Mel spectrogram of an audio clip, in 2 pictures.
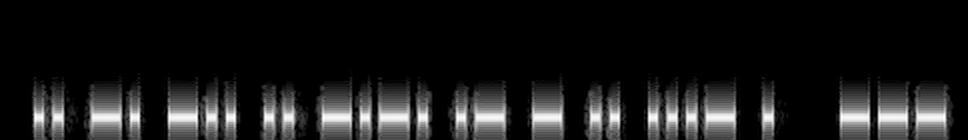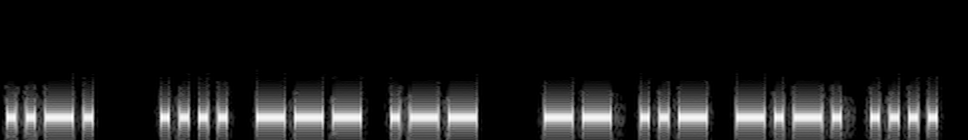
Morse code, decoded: INDICATIVE OF HOW MUCH

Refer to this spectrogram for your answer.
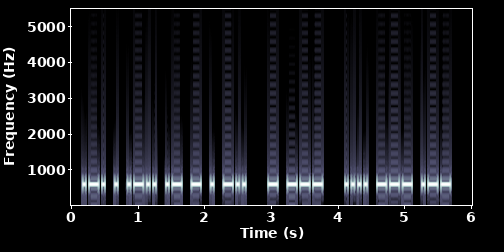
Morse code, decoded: RELATED TO HOW

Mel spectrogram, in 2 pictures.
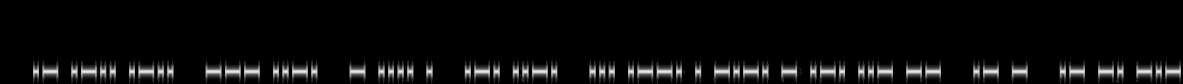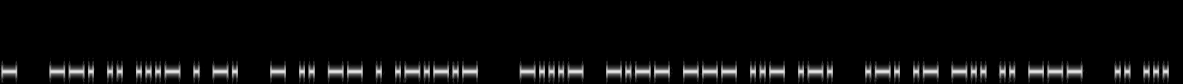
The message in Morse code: ALL OF THE RF SPECTRUM AT ANY GIVEN TIME. <BT> YOUR RADIO IS

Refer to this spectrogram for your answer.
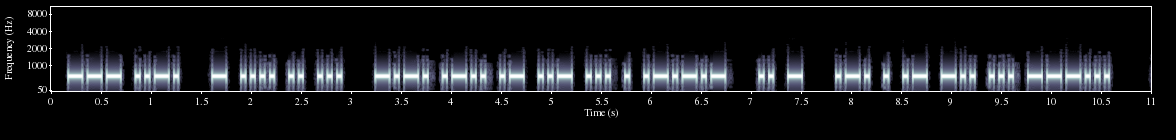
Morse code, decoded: OF THIS CLAUSE. IT READS:

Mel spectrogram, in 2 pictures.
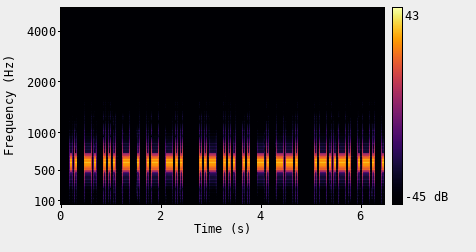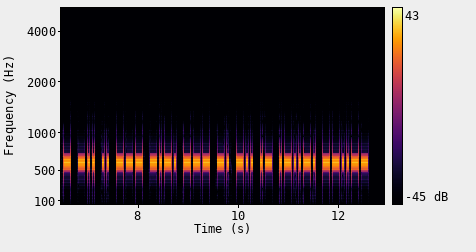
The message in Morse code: INSTEAD USING "RADIOCONDA",

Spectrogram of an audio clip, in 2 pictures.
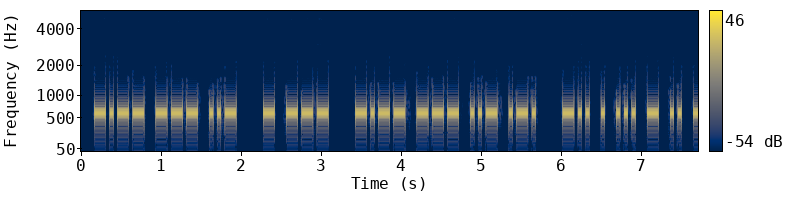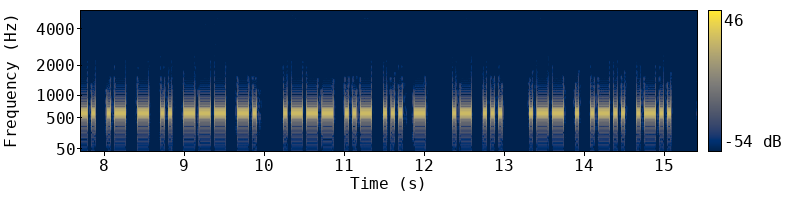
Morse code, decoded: YOU TO YOUR DESTINATION JUST AS WELL

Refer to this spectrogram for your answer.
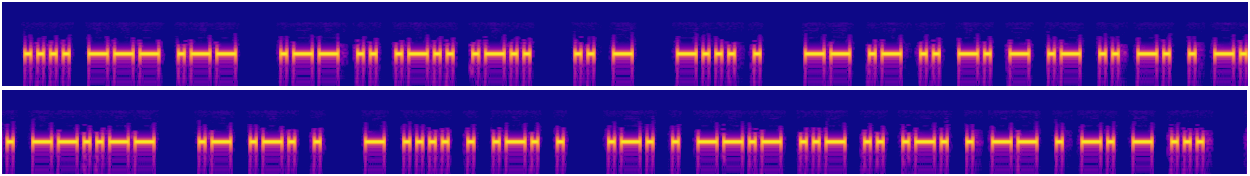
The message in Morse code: HOW WILL IT BE MAINTAINED, ARE THERE REQUIREMENTS

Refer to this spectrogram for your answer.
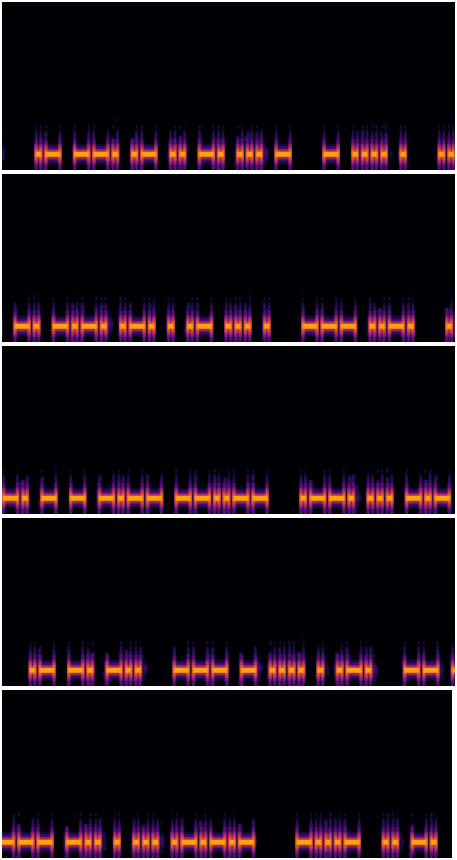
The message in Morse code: AGAINST THE INCREASE OF RTTY, PSK AND OTHER MODES. <BT> IN

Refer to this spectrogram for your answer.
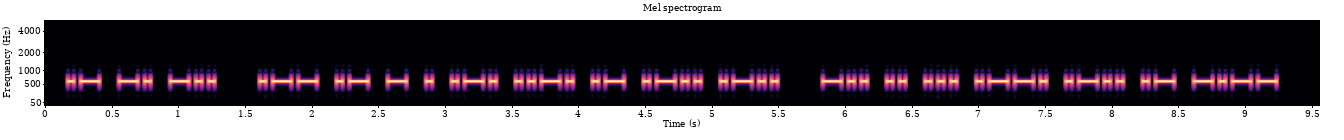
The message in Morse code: AND WATERFALL DISPLAY

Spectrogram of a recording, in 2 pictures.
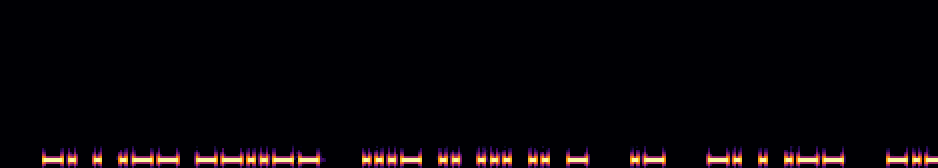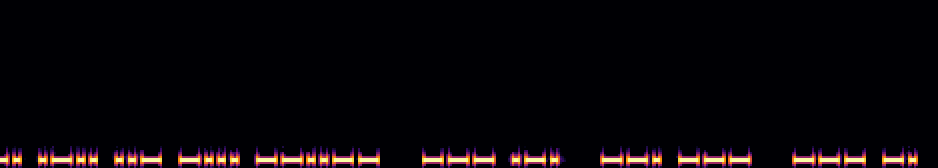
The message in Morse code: NEW, VISIT A NEW CLUB, OR GO ON

